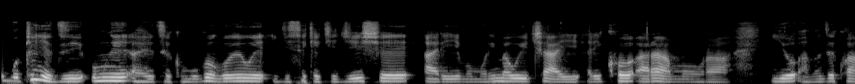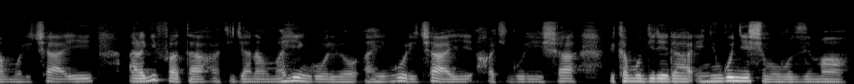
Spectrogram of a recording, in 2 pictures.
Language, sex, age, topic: Rundi, male, 25-35, agriculture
